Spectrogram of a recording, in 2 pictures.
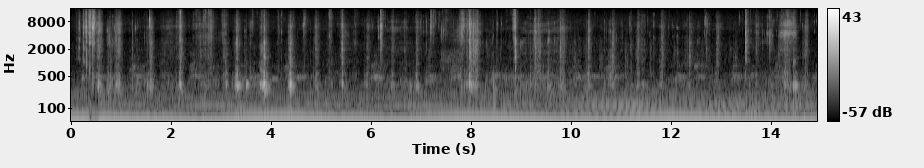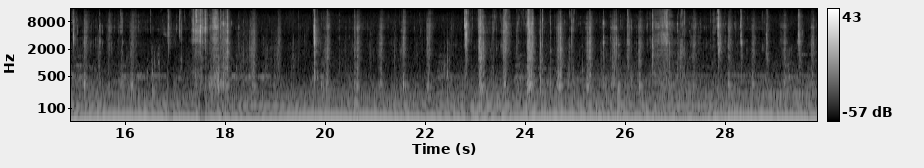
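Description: Close-miked crunching and chewing of crisp fried panipuri shells as they are bitten, with sharp crackles coming in clusters a few seconds apart, loudest near the start, around a quarter of the way in, in the middle and in the last third, over a steady low hum.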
